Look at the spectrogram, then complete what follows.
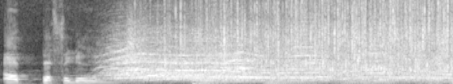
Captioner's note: audience applause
